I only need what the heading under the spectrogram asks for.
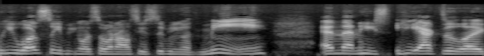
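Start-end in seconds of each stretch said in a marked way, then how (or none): none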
